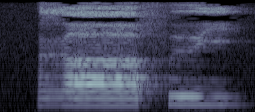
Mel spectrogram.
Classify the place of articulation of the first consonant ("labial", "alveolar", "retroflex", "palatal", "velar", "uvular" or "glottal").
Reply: velar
